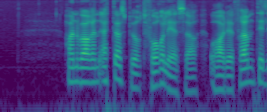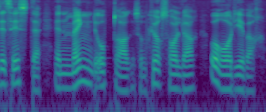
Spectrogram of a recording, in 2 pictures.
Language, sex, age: Norwegian, male, 52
